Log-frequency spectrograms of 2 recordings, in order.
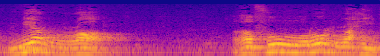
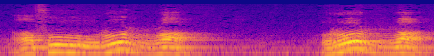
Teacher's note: غفور الرحيم كيف تقرا هكذا غفور الرا ررا ما ما ما تحولت النون الى ايش الى راء وشددت الراء التي بعدها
